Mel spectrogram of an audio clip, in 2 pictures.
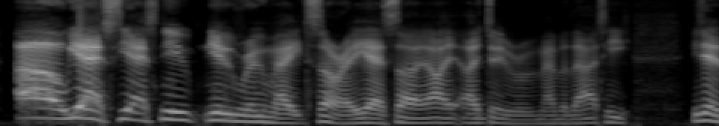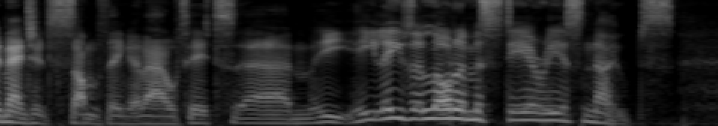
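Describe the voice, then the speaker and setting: A man puts on a raspy character voice, barely pausing at all, on a very clean recording with a silent background. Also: medium pitch for a man, moderate pace. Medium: audio drama. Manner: theatrical, self-regarding.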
